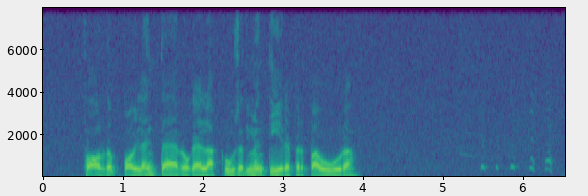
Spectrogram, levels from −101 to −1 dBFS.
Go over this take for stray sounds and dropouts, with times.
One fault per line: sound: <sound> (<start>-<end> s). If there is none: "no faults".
sound: laugh (5.2-6.4 s)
